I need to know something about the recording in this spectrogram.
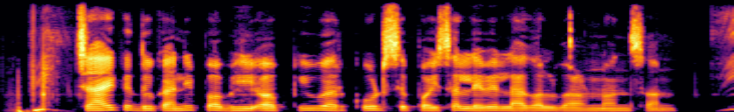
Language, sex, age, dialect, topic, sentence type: Bhojpuri, male, 18-24, Northern, banking, statement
